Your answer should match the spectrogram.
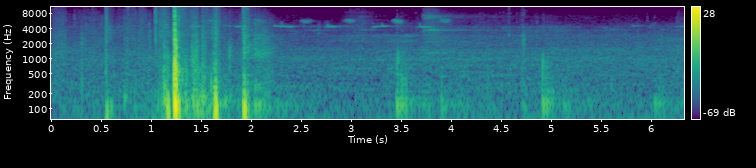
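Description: A football struck hard in a shot: one sharp, loud thud about a second in, followed quickly by two softer knocks.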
